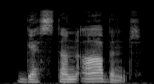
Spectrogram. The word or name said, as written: gestern Abend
